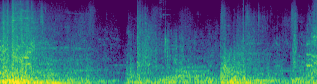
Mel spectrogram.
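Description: Spell effects crackle and whoosh in a fast game battle.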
